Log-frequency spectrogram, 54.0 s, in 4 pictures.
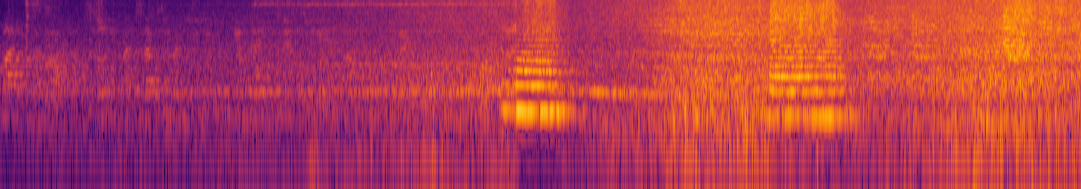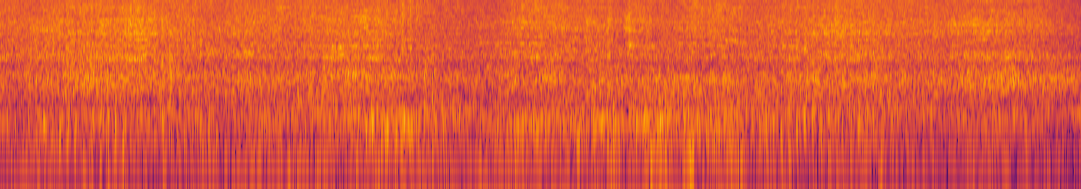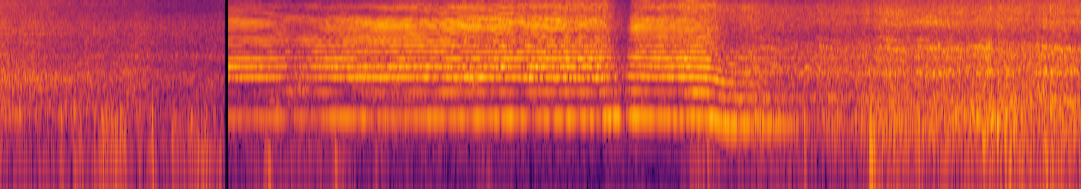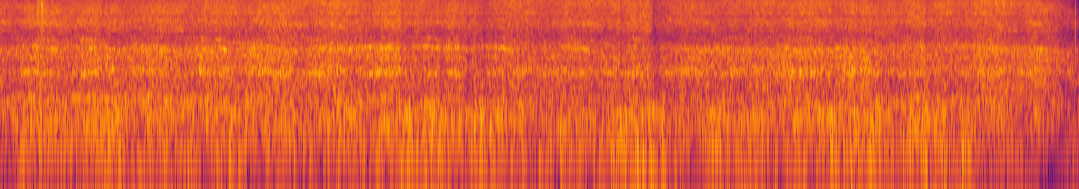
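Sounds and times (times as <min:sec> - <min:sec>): train horn: 0:06.2 - 0:07.4, 0:09.5 - 0:10.8, 0:29.9 - 0:37.7.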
